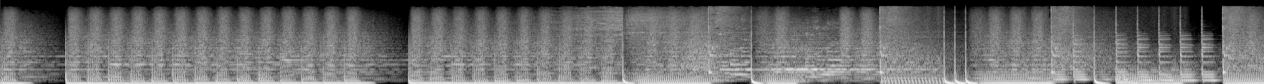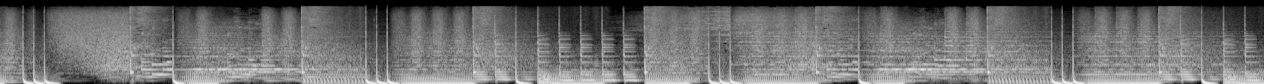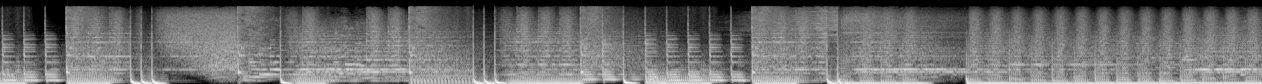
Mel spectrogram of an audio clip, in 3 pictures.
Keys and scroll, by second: 0.0-1.5 typing, 2.0 Return.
